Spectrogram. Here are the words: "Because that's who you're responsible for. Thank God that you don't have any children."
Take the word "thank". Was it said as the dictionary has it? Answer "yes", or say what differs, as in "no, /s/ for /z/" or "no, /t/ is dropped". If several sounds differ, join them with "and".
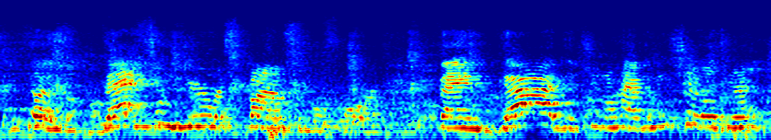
yes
